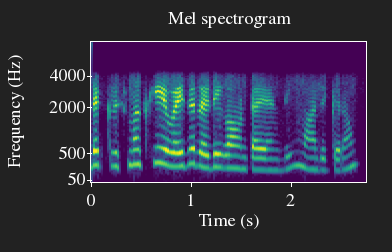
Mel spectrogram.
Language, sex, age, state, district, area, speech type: Telugu, female, 18-30, Andhra Pradesh, Annamaya, rural, conversation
